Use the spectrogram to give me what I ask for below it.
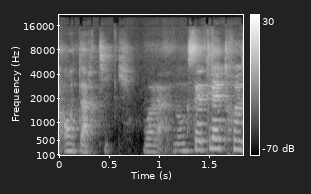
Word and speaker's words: Antarctique: Et c'est pareil pour l'océan Antarctique, parce que du coup, on entend le mot arctique dans Antarctique.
